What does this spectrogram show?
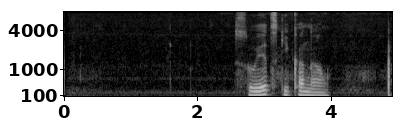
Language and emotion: Russian, neutral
